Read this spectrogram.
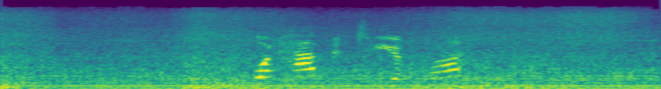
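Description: A young woman asks a question with surprise.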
